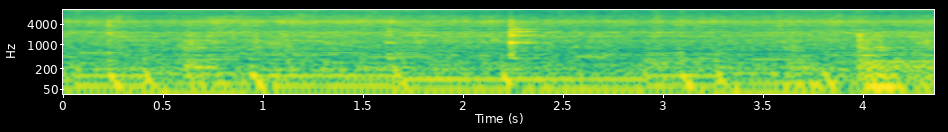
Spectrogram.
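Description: Curry leaves and chopped onion fry in hot oil for a fish head curry, giving a loud, continuous sizzle with occasional spoon scrapes and taps against the pan.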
